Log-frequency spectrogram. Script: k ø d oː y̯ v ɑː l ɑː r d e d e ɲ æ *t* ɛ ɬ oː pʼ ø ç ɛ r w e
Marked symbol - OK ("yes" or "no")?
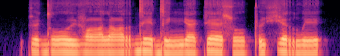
no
